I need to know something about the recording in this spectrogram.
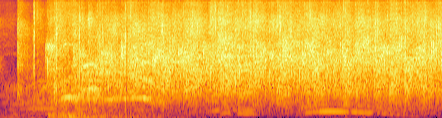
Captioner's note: audience cheering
